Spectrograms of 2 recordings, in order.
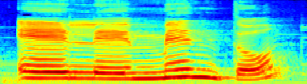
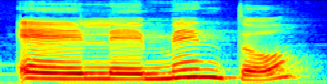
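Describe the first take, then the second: The two takes are said the same way.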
